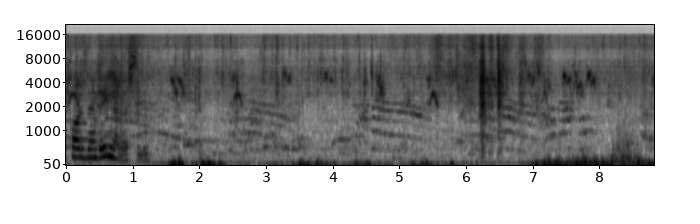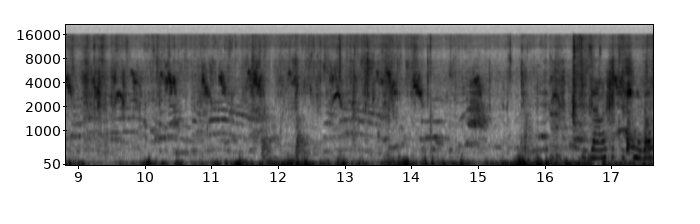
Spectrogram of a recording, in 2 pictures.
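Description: Water from a hose splashes onto dry soil.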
